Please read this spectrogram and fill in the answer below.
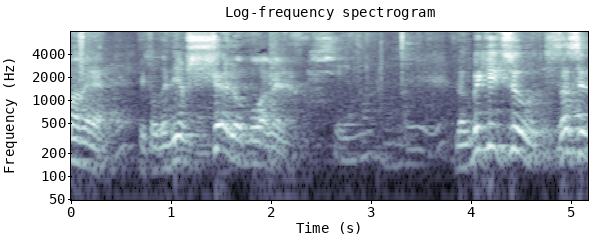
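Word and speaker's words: שלמה: Voilà, Shelomo. Vous voyez bien que la plupart des gens bâclent le schéma du début du mot. D'accord? Très souvent les gens disent Shlomo, Shlomo Amelech. Il faudrait dire Shelomo Amelech.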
